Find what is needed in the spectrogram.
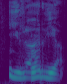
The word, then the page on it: iraria: Roon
